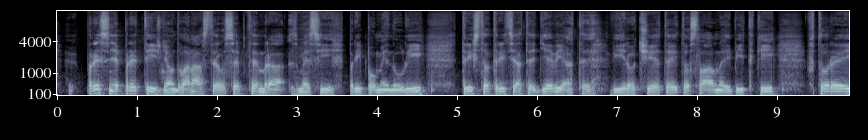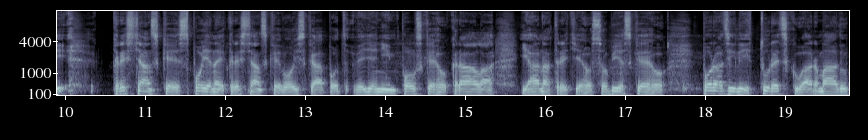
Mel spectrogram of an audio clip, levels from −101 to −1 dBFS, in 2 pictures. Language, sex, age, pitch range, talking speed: Slovak, male, 60-79, 105-120 Hz, 90 wpm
